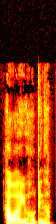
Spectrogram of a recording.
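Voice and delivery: put-on deep, smooth Persian accent purr. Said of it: "Rassam's Persian accent purred deep and smooth".

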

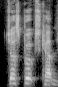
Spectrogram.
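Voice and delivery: high, loud pirate henchman; shouting back. A narrator's reading. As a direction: call a report to the captain. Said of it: "shouted Stinky".

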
